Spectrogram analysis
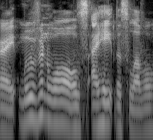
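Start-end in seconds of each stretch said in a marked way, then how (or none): none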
